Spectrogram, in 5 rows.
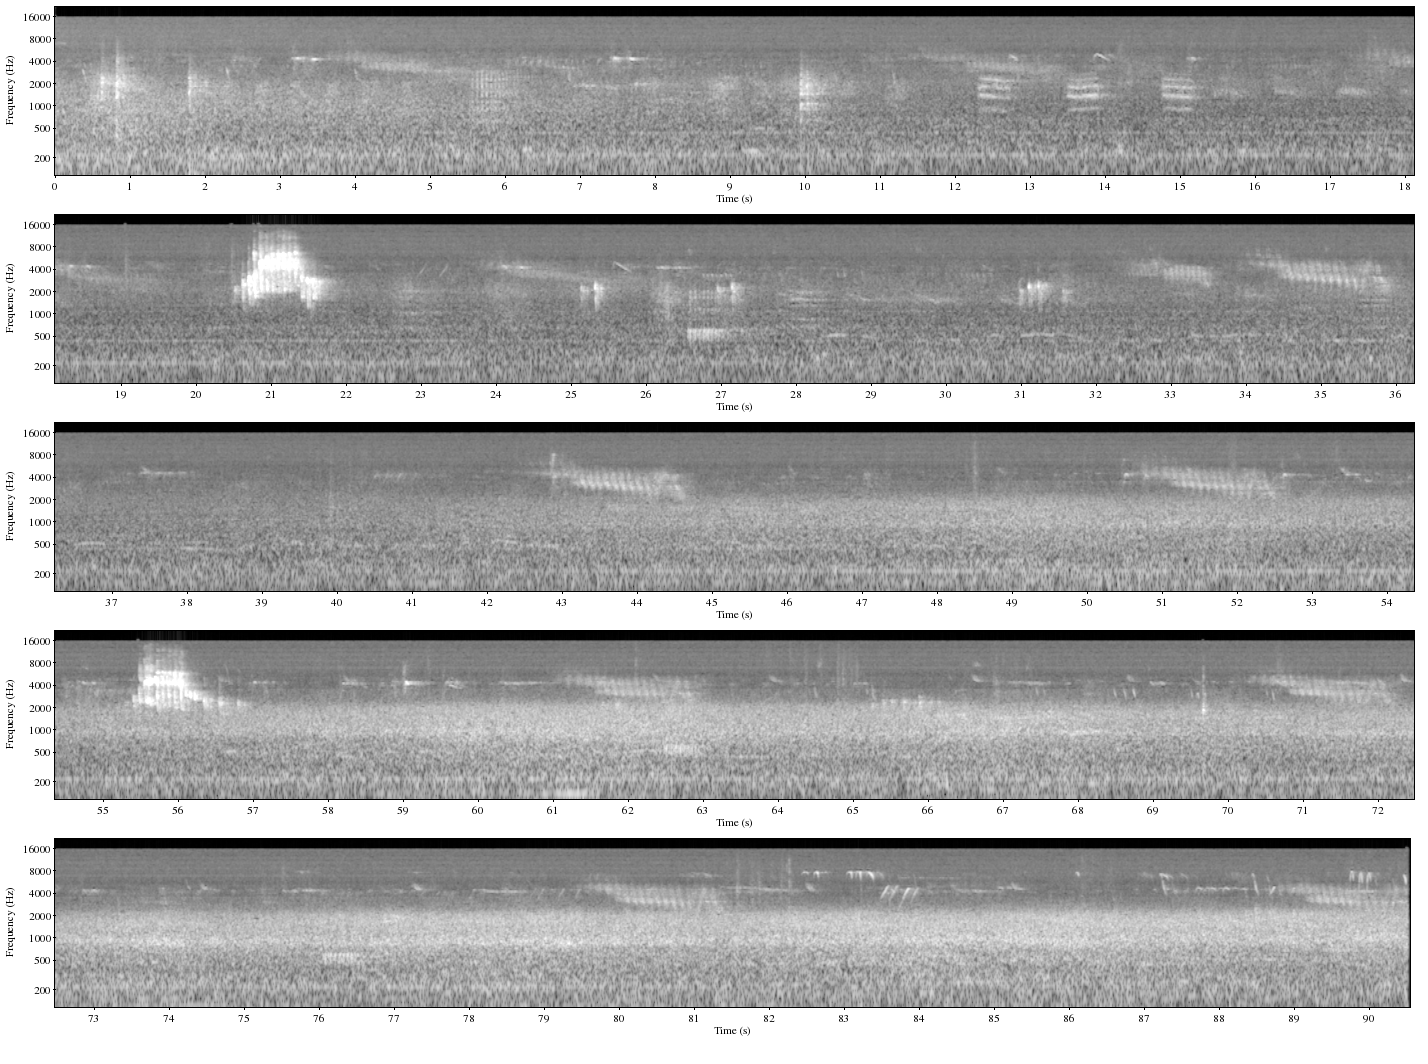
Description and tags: garden nero 6 channel
Recorded with Zoom H2 at 7:30 am. Near street-noice with several birds
6channel, garden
